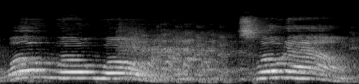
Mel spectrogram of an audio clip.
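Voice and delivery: loud, high mock Texan drawl, laughing; Texan telling him to slow down. Texan man tells the fast-talking Aussie to slow down, loud and high. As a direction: play the Texan waving him down, hammed up. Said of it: "And he went".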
